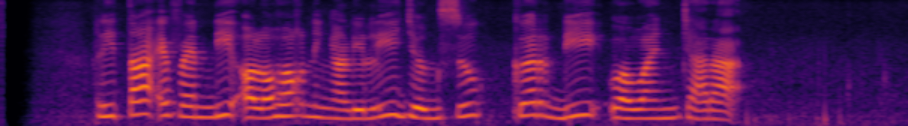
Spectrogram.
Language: Sundanese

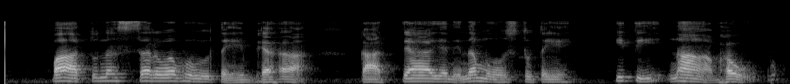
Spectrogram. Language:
Sanskrit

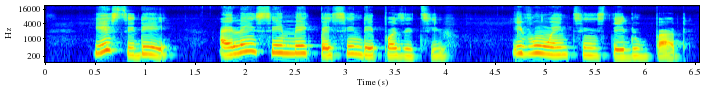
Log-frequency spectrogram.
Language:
Nigerian Pidgin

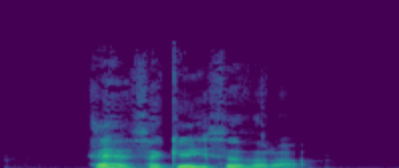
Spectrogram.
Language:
Kabyle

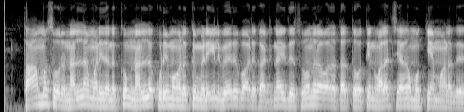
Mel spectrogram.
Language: Tamil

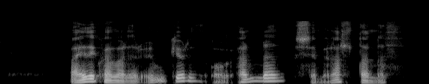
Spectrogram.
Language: Icelandic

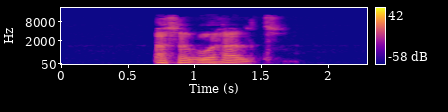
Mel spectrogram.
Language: Kabyle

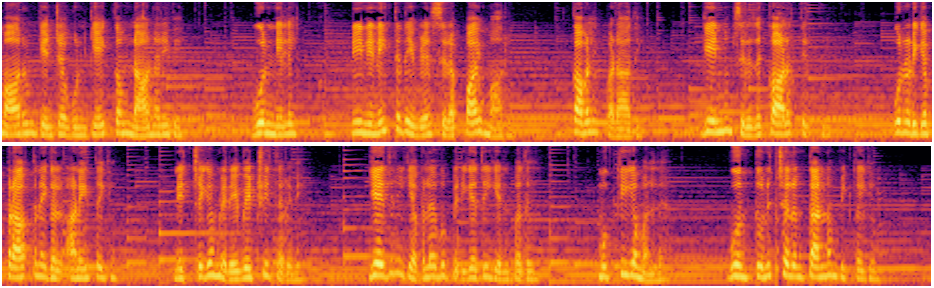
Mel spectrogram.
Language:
Tamil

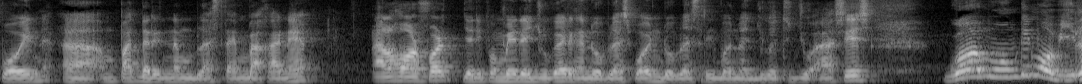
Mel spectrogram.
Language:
Indonesian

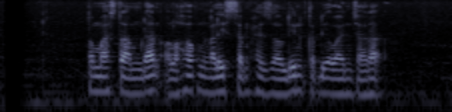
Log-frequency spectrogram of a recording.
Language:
Sundanese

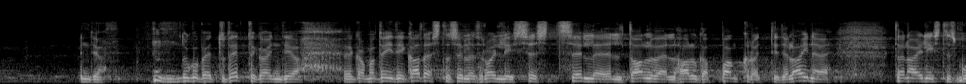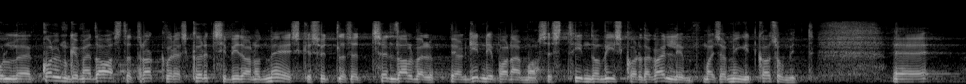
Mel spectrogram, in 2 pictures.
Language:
Estonian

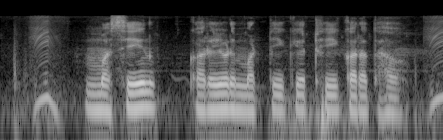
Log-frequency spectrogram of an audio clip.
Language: Bhojpuri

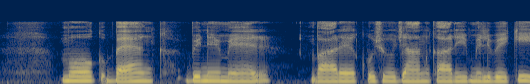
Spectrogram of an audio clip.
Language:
Magahi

